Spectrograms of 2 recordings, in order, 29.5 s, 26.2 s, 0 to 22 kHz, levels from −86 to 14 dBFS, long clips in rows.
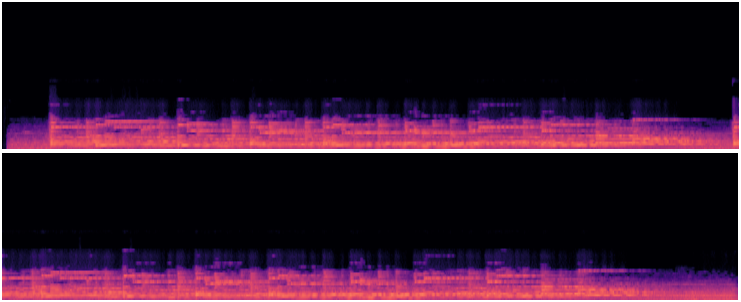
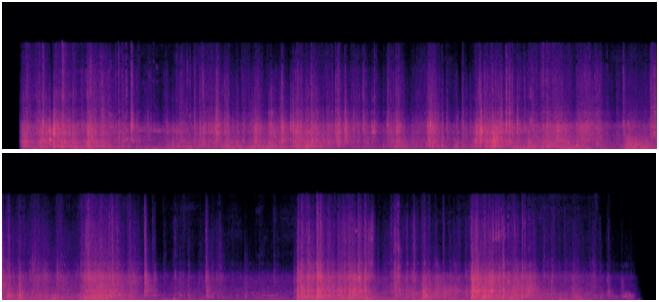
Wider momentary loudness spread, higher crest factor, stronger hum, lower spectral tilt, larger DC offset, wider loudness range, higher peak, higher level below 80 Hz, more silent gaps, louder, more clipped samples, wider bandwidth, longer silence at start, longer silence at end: second, 5 LU vs 16 LU; second, 14 dB vs 22 dB; neither; first, -4.5 dB/octave vs -2.5 dB/octave; first, 0.4% vs under 0.1%; second, 1 LU vs 4 LU; first, -4 dBFS vs -12 dBFS; second, -66 dBFS vs -48 dBFS; neither; first, -18 LUFS vs -30 LUFS; neither; second, 8 kHz vs 16 kHz; second, 0.1 s vs 0.35 s; second, 0 s vs 0.35 s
